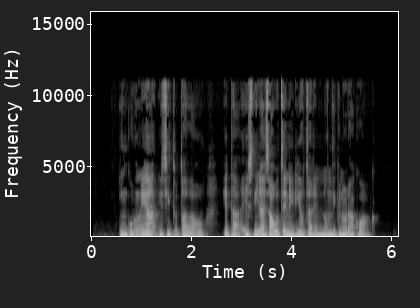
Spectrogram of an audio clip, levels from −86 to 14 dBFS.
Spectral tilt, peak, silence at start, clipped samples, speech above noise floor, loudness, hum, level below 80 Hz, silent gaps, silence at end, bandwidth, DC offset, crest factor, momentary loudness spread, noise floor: -5.5 dB/octave; -6 dBFS; 0.55 s; under 0.1%; 41 dB; -22 LUFS; none; -62 dBFS; none; 0.5 s; 11.5 kHz; under 0.1%; 16 dB; 10 LU; -62 dBFS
